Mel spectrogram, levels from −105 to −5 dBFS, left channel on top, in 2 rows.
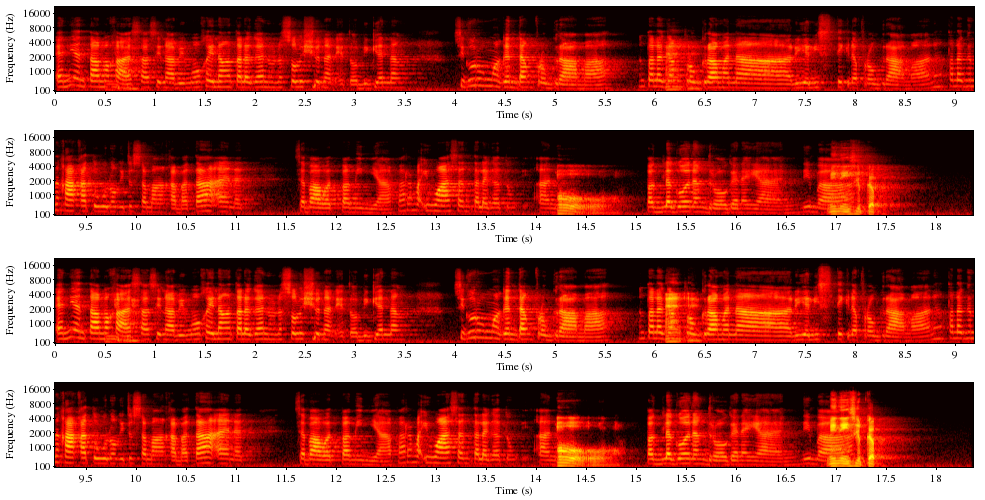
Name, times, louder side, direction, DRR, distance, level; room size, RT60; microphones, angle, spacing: voice 1, 0.0-5.6 5.8-11.1 11.6-14.4 15.1-17.2, right 3 dB, 15° right, 11 dB, 0.5 m, -45 dB
voice 2, 6.1-6.4 14.2-14.9 16.9-17.4, right 9 dB, 75° right, 17 dB, 0.4 m, -37 dB
10.5 x 8.8 x 6.6 m, 0.80 s
head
